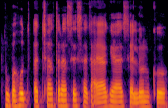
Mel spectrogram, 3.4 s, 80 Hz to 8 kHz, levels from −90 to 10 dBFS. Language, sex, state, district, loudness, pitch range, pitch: Hindi, male, Bihar, Lakhisarai, -18 LUFS, 105-125 Hz, 110 Hz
